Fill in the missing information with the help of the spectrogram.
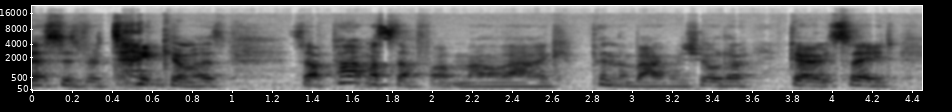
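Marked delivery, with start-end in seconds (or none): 0.0-1.0 put-on laughing while talking. Recounting being told to get out by a woman, retelling laughing while talking. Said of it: "I'm laughing away going".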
